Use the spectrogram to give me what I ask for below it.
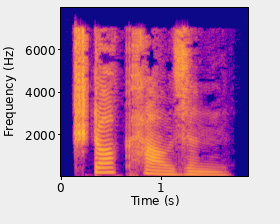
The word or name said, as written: stockhausen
